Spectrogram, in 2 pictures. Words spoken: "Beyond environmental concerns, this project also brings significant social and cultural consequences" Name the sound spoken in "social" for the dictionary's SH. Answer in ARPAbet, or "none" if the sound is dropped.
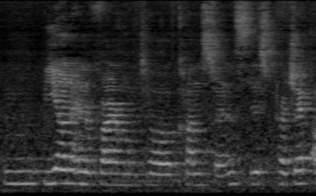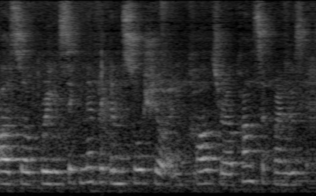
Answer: SH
